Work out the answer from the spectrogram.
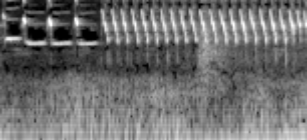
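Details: Canary song meant to excite mating in males and females. A few bright separated chirps lead into a fast, even trill of high notes, about ten per second, held steadily to the end.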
